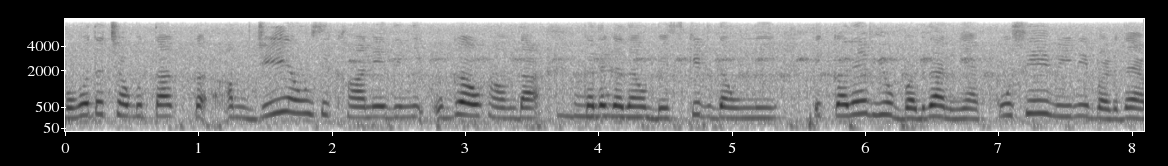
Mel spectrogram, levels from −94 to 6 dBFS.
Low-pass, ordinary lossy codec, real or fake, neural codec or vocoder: 7.2 kHz; none; real; none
